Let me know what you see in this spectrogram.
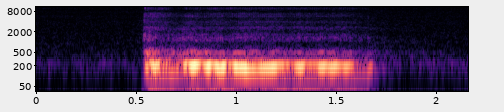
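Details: Snoring in a sleeping pit bull dog: a single low, buzzing snore lasting about a second in a quiet room.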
